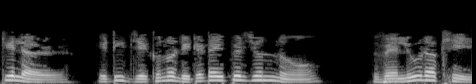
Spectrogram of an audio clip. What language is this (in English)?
Bangla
